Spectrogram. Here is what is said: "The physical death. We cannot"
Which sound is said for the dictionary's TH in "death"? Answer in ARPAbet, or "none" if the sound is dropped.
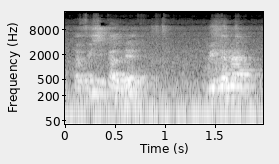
T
